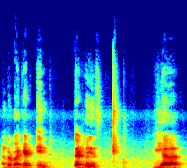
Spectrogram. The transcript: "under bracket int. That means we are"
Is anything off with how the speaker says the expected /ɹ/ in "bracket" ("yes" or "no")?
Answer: yes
